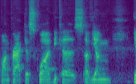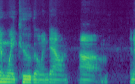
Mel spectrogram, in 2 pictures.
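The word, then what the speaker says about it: Younghoe: And um yeah, Young Way. Yeah, that's crazy. You know, everybody was talking about Young Ho. Oh, for sure. That's how I pronounced it when he first came out.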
